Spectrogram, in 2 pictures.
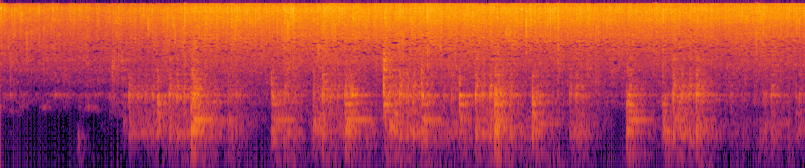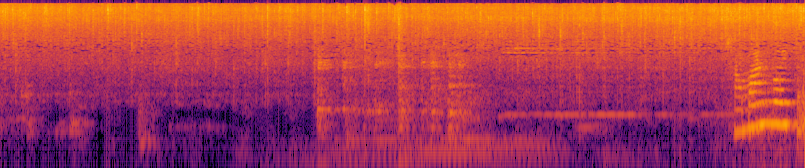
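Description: Cubed onion stir-fries in hot oil for chicken Manchurian, a steady loud sizzle with repeated scraping and stirring strokes of a utensil in the pan.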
